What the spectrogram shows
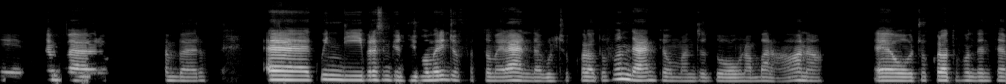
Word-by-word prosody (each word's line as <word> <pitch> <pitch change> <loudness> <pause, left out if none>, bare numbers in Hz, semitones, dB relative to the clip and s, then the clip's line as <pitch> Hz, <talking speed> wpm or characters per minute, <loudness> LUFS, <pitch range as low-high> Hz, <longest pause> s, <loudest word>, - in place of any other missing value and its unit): Sì, - - -15 0.4
è 215 0 -5
vero, 180 -1 0 0.5
è 190 - -11
vero. 180 0 -8 0.5
E 205 -1 +8
quindi, 210 -3 -1
per 200 - 0
esempio, 200 -1 -3
oggi 185 0 -7
pomeriggio 200 +2 0
ho 190 - -10
fatto 185 -1 -12
merenda 175 -1 +2
col 165 0 -8
cioccolato 175 +2 -6
fondente, 190 -5 +2
ho 175 - -8
mangiato 165 0 -9
una 160 0 -7
banana 165 +2 -6 0.4
e 175 0 +1
ho 175 0 0
cioccolato 185 +1 -2
fondente 180 -1 -7
e - - -3
180 Hz, 155 wpm, -22 LUFS, 170-195 Hz, 0.5 s, E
